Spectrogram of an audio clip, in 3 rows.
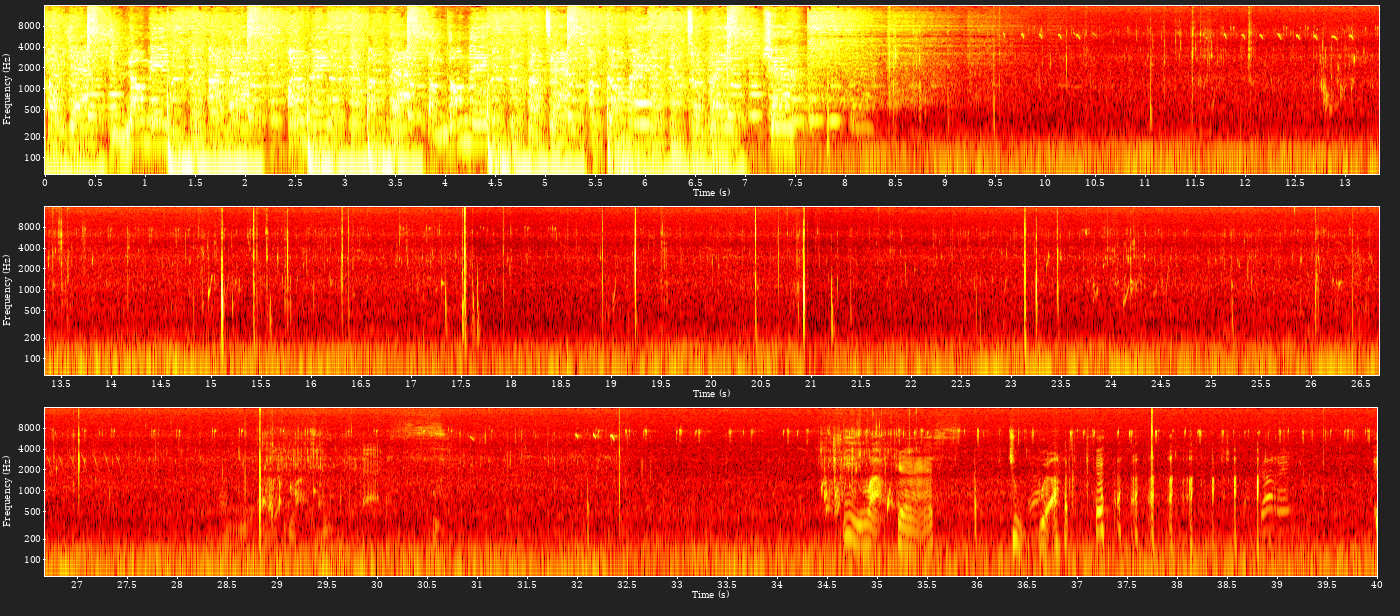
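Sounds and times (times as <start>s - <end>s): steady low rumble: 0.0s - 7.1s, 35.1s - 40.0s
water splashing and sloshing: 7.0s - 40.0s.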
